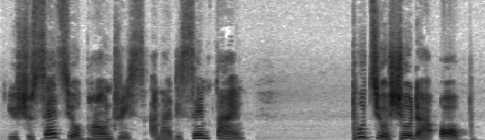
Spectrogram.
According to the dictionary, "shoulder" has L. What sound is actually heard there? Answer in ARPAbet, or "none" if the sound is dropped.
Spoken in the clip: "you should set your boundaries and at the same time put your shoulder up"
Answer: none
